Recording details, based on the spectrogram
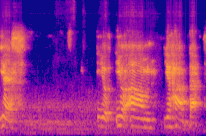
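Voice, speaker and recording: With noticeable background noise behind her, a woman speaks at a very slow pace, leaving long, frequent pauses. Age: 40s. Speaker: caller. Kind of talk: casual chat.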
